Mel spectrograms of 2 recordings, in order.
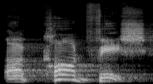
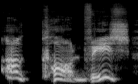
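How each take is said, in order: First: Slow, deliberate insult; drawn-out verdict; taunting reply. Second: Slow, higher question; drawn-out puzzled repeat, rising; blank echo. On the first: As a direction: state it slowly with a falling end. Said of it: "replied the voice". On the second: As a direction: echo it in stunned disbelief. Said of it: "Hook echoed blankly". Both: A narrator's reading.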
